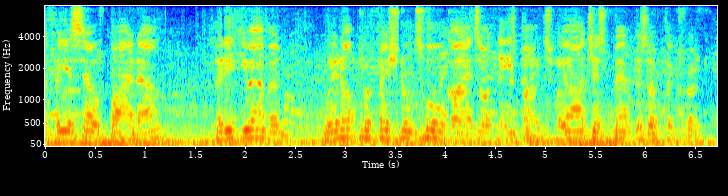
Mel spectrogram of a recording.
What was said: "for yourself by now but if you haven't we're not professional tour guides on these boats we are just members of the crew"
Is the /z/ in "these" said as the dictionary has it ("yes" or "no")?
yes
